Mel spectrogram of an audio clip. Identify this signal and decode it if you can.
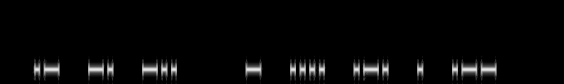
Morse code, heard as a keyed tone, about 25 wpm, spaced as for 18 wpm, 700 Hz. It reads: AND THREW
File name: Pinocchio / Pinocchio ch4 12 25 ik1hge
